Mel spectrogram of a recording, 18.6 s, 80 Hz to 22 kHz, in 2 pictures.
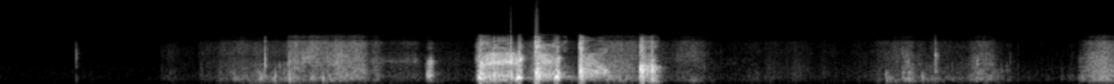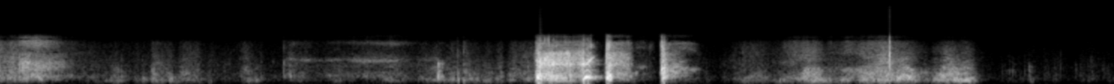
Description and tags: coughing in bed (early morning January 16th of 2009)
coughing, cough, night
